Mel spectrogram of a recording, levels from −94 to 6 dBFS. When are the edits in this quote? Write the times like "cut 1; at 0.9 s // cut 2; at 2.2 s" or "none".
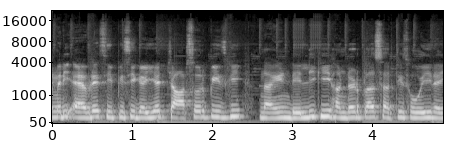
cut 1; at 2.5 s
